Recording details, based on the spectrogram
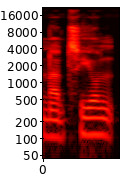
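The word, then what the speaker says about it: Nazi: क्योंकि जर्मन भाषा में नेशनल शब्द का उच्चारण नात्सियोल होता है। इसी शब्द के पहले अक्षर नात्सी को ही नाजी कहा जाने लगा।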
